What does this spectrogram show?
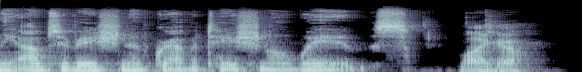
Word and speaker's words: LIGO: decisive contributions to the lego detector and the observation of gravitational waves ligo ligo ligo detector i probably mispronounced the earlier acronym ceo actually as well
